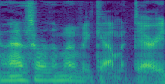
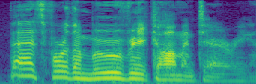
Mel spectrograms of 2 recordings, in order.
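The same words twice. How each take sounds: First: Much softer, muttered under his breath; quiet repeat. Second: Said in the usual way. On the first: Shown as a demonstration. Repeating the commentary aside to viewers, much softer. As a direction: drop to a hushed aside.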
